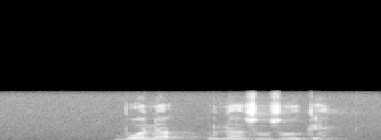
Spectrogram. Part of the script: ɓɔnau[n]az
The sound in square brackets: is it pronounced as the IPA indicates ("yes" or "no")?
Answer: yes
